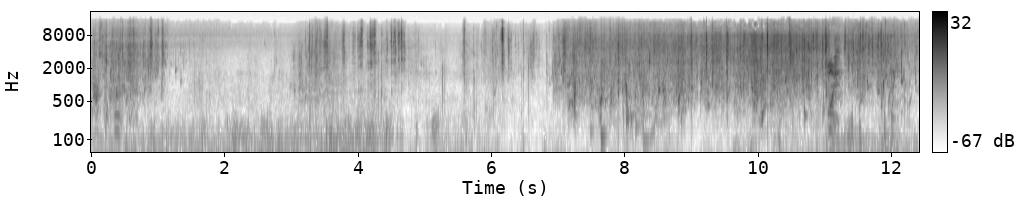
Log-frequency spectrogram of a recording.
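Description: Water splashing and sloshing as a hooked sea trout thrashes at the surface and a landing net goes into the shallows, busiest in the second half. Under it runs a low rumble of wind on the microphone.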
